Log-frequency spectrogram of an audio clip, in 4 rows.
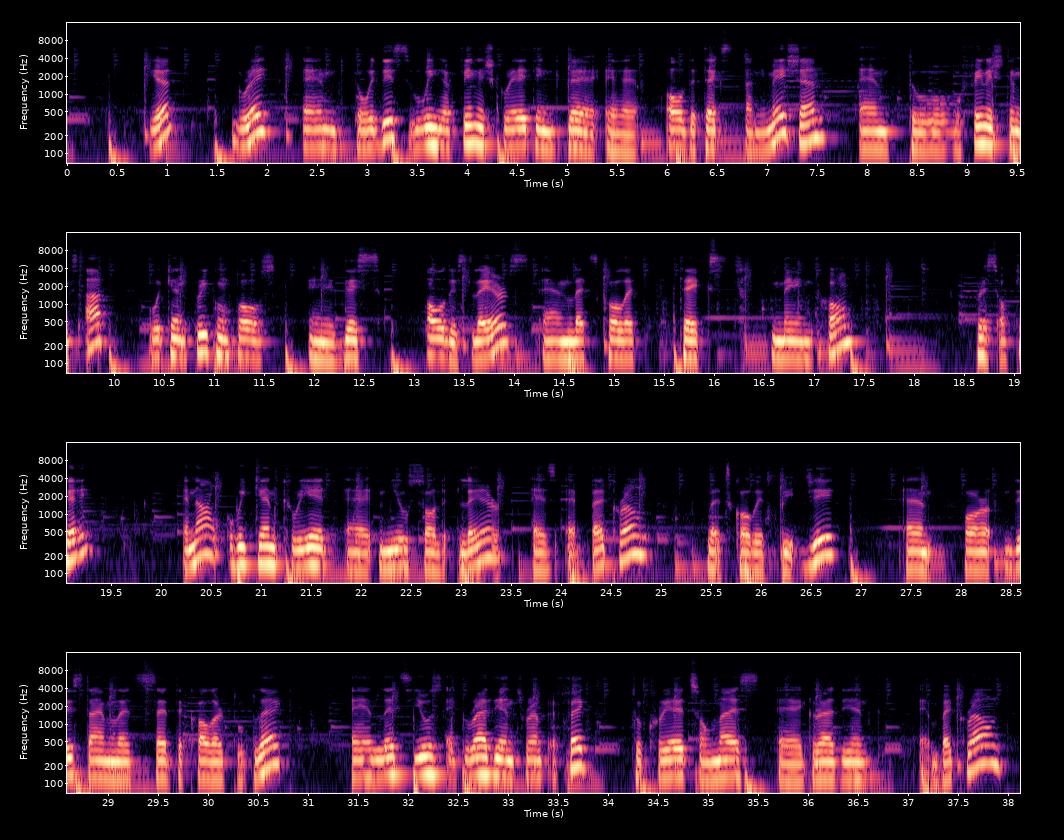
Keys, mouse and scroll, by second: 5.6 scroll, 9.4 click, 10.6 right click, 13.4 click, 15.4-18.4 typing, 19.6 click, 21.4 right click, 24.1 click, 25.6-26.5 typing, 27.6 click, 29.8 click, 32.1 click, 33.0-35.3 typing, 36.7 click.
